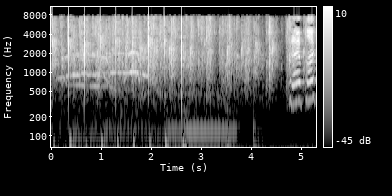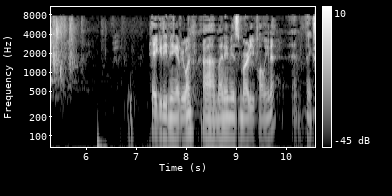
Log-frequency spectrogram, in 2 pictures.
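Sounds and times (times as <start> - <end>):
audience applause welcoming a performer at an open mic night: 0.0 - 5.9
speech: 4.8 - 5.4, 7.3 - 10.5.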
